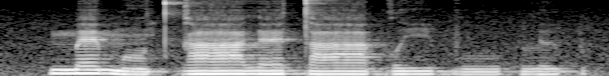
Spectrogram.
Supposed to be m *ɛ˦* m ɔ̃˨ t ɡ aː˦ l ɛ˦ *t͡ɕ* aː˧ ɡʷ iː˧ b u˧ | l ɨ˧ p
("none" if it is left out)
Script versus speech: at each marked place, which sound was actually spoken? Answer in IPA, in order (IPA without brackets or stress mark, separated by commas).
ɛ˦, t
